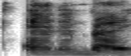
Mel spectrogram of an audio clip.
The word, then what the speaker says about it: Edinburgh: was to teach everyone the correct way to say Edinburgh. He didn't want missionaries to say like Barrow. It was like, no, you have to say Edinburgh. It's like bread and butter.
